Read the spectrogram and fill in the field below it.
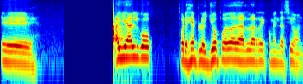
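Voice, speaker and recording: A man speaks very slowly, with a fairly high pitch. His pitch varies in an ordinary way, and long pauses come often. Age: 60s. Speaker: interviewer. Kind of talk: interview.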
